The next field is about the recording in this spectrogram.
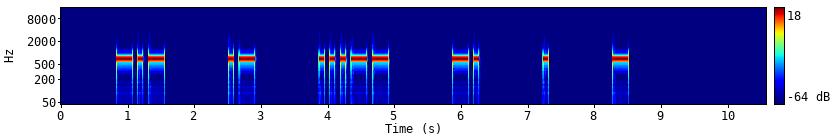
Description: Morse code, heard as a keyed tone, about 15 wpm, spaced as for 7 wpm, 700 Hz. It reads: KA3NET
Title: USA Call Signs - 6 Characters - 4x Character Spacing - 15wpm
